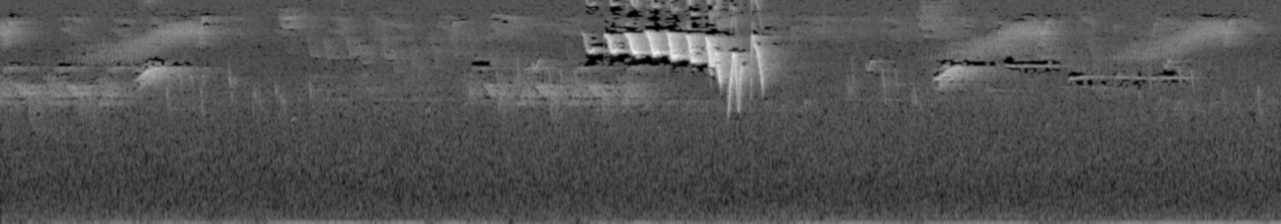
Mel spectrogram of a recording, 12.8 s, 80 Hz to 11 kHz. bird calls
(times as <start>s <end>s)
0.0s 7.8s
